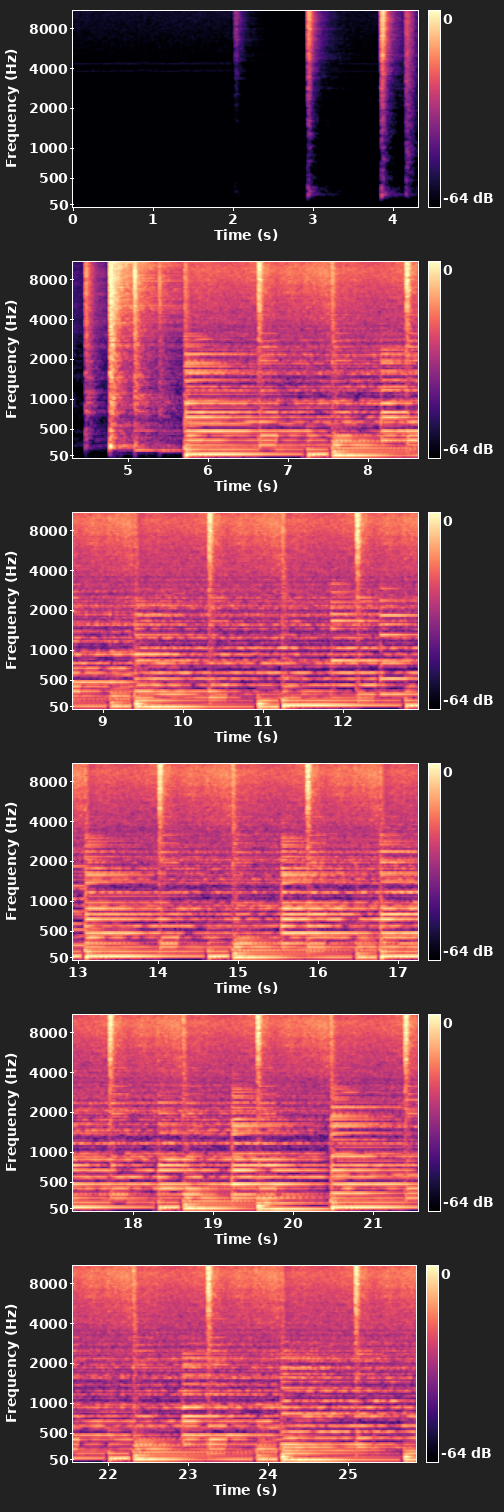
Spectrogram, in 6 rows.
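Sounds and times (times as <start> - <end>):
dreamy ballad: 5.7 - 25.8.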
